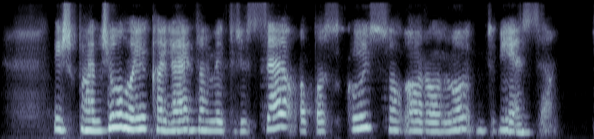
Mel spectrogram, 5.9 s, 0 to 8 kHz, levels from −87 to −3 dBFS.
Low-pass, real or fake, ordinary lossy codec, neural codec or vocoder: 7.2 kHz; fake; AAC, 48 kbps; codec, 16 kHz, 1 kbps, FreqCodec, smaller model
